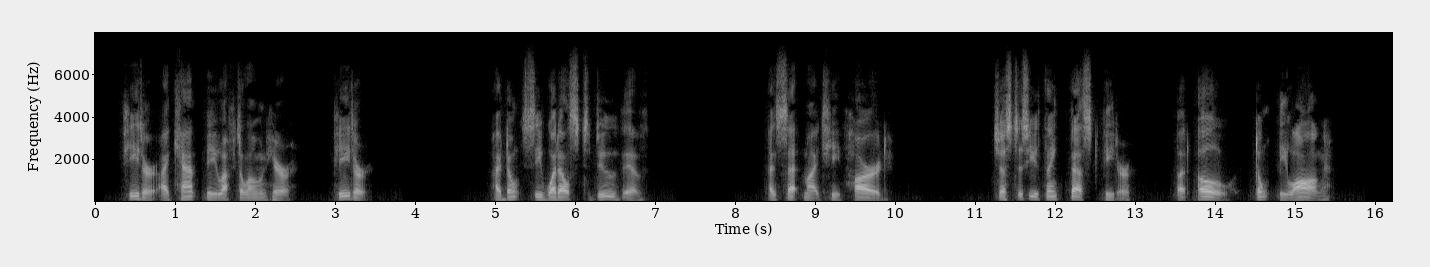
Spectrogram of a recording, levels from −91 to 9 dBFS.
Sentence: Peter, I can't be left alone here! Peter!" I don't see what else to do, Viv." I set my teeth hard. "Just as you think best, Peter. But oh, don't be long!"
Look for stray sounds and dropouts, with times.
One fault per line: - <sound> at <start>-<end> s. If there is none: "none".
none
